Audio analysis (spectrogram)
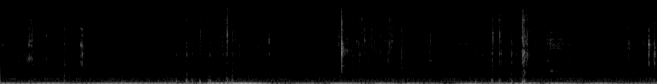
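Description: A metal blade scrapes along the end of a solid, pale green bar of dry soap held in the hand, peeling off curls. Short, dry, bright scratching strokes sound over a steady low hum, each stopping sharply with almost no ring.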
